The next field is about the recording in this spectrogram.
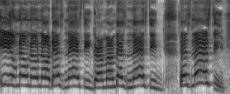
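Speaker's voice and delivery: put-on high childish ew, that's nasty; children telling grandma it's nasty; disgusted kids. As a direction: squeal it like grossed-out little kids. Kids disgusted at kissing question.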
